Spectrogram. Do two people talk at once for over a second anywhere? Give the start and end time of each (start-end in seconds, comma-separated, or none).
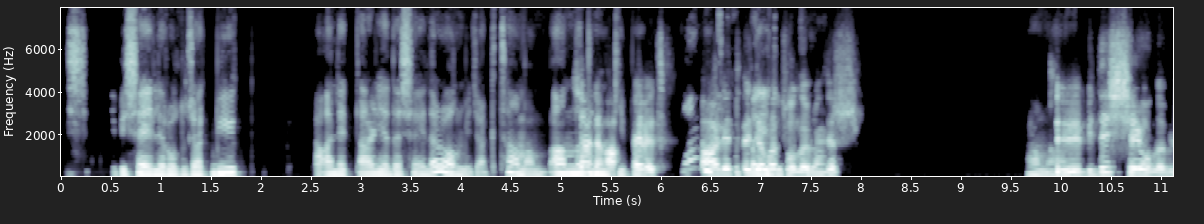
5.2-7.6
